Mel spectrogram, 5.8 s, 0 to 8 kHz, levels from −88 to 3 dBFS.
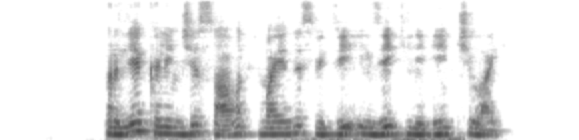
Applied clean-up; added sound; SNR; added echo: neural mask model Resemble Enhance denoiser.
